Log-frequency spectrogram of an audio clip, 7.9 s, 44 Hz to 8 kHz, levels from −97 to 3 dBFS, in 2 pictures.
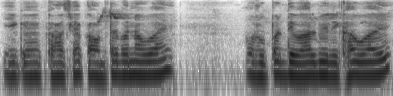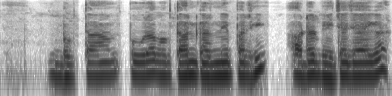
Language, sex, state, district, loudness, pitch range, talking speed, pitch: Hindi, male, Uttar Pradesh, Lucknow, -18 LUFS, 130-140 Hz, 185 wpm, 135 Hz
